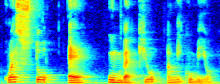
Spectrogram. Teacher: when we say is in Italian, that's an E sound, and it's an open E sound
